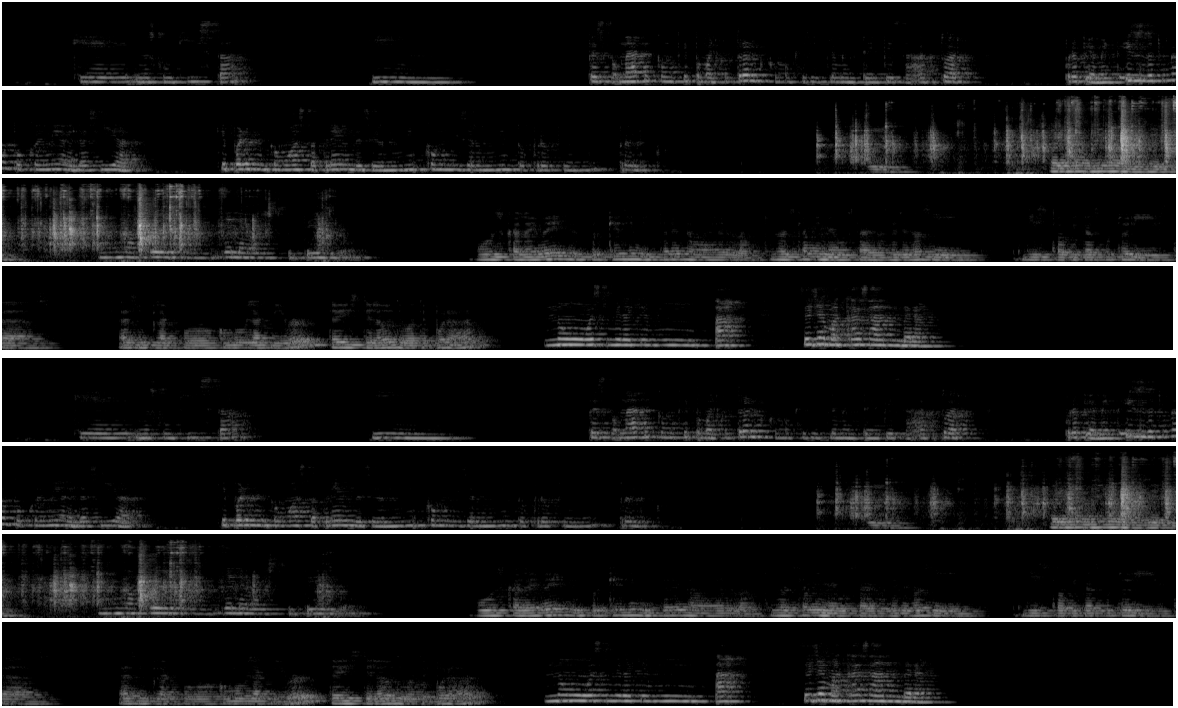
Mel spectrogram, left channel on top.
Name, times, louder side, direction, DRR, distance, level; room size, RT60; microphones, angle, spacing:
voice 1, 0.7-2.4 3.7-4.5 5.9-9.6 10.6-13.1 13.9-18.2 24.4-27.1 40.6-42.9 43.2-44.5, left 1 dB, 60° left, 2 dB, 3.6 m, -38 dB
sound 1, 19.9-26.2 26.6-26.8, left 7 dB, 80° left, 1.3 m, -31 dB
voice 2, 20.4-20.7 22.2-23.6 28.2-33.1 33.7-35.7 36.4-40.0, left 1 dB, 40° left, 2 dB, 6.6 m, -39 dB
23.5 x 18.0 x 3.3 m, 0.42 s
head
